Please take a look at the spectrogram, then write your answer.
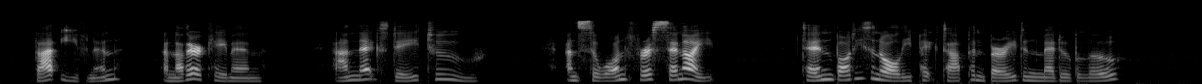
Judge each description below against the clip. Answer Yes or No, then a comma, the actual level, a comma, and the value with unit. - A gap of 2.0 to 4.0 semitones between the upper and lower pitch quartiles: No, average, 4.9 semitones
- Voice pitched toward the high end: No, medium, 175 Hz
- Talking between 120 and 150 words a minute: Yes, average, 140 wpm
